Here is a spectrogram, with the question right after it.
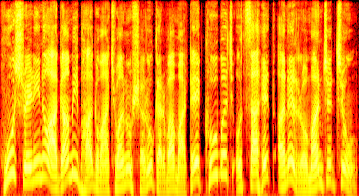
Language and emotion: Gujarati, happy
